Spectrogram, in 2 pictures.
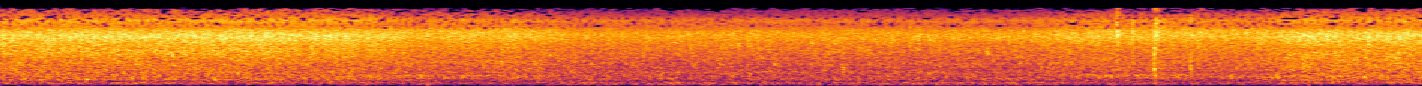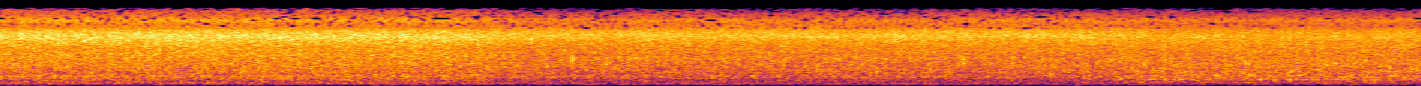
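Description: Steady rush of a forest stream running over rocks, with one short knock just before halfway.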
